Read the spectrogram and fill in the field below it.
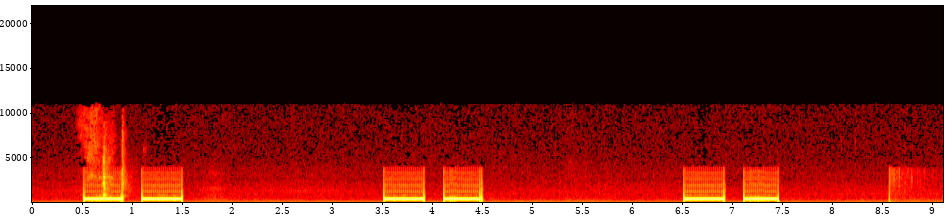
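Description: A telephone ringback tone sounds in three evenly spaced double rings as someone calls a woman back, each pair of loud electronic trills followed by a pause, heard clearly with no one speaking.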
